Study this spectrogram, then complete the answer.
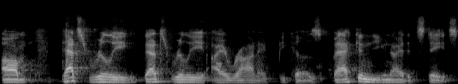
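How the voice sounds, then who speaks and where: A man's fairly low voice with a Chicago accent, at a fairly slow pace. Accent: Chicago American English. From US Midwest, Chicago. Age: 40s. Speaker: English teacher. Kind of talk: live-stream conversation lesson. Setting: live stream video call.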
